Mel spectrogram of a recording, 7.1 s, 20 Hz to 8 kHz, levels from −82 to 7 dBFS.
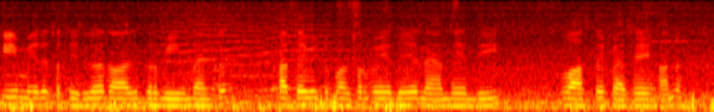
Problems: background sounds at intervals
